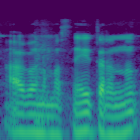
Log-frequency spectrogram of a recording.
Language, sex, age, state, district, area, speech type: Kannada, male, 45-60, Karnataka, Davanagere, urban, spontaneous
